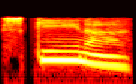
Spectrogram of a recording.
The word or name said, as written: Skeena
